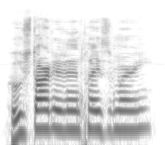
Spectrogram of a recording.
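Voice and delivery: high, leading question; pointed rhetorical question. Real, not acted. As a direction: ask it like everyone should know. Rhetorical question, hyping the player.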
